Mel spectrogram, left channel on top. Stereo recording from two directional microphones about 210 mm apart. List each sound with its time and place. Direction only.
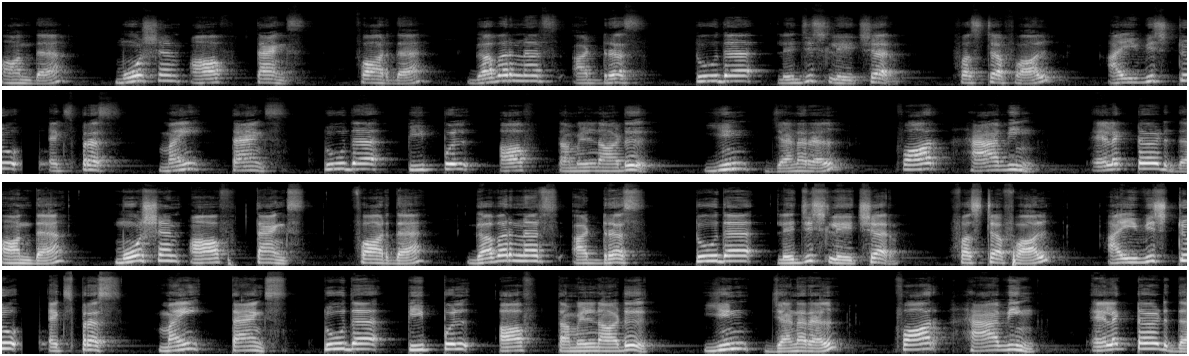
0.0 s a woman's voice: 45° right (ahead or behind)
